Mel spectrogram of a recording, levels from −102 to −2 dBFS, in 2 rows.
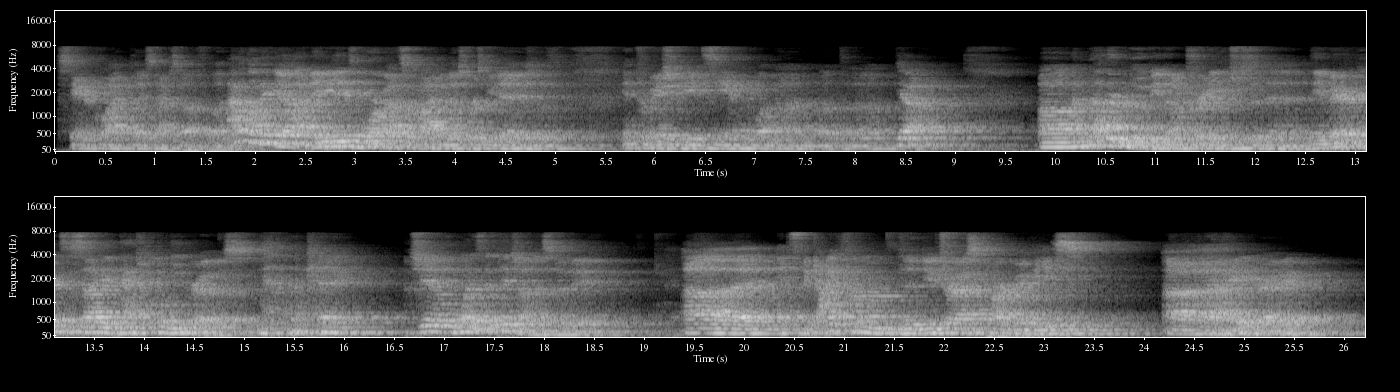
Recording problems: room echo; strong; dies away in 1.9 s
off-mic speech; far
high frequencies cut off; noticeable; nothing above 8 kHz
uneven, jittery; strongly; from 1 to 24 s

